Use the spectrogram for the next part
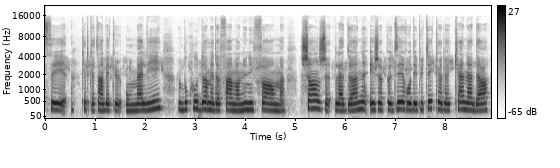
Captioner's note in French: voix de l'interprète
